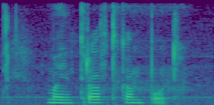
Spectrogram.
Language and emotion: Russian, neutral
